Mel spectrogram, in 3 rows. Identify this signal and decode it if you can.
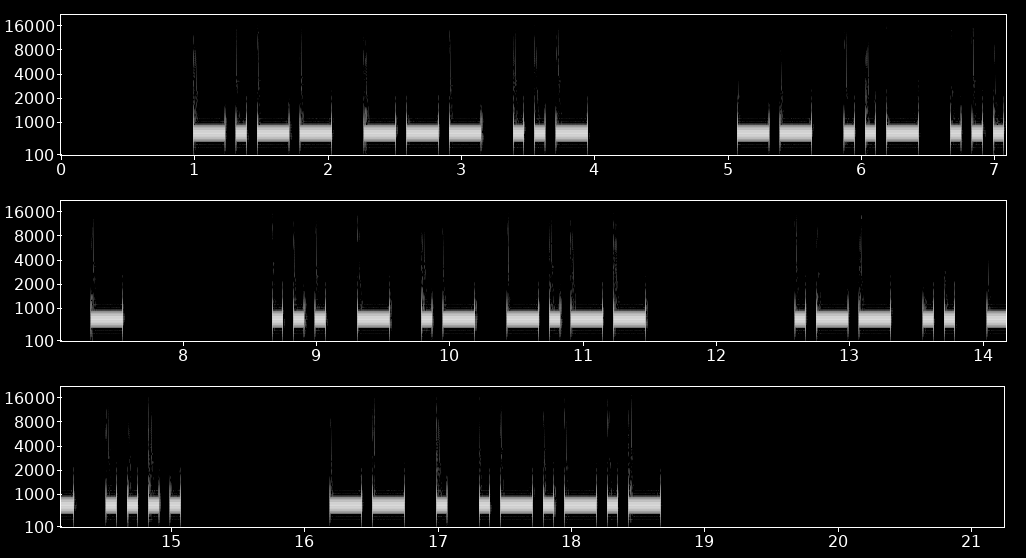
Morse code, heard as a keyed tone, about 15 wpm, 700 Hz. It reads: YOU MUST STAY WITH ME.
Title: 2x Word-Spacing - Sentences from Top 500 Words - 15wpm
